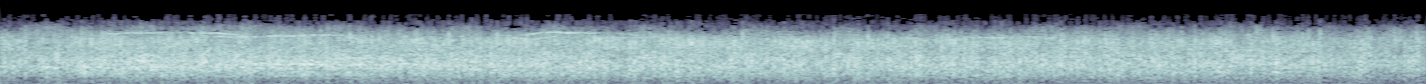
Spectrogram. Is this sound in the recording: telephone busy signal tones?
no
